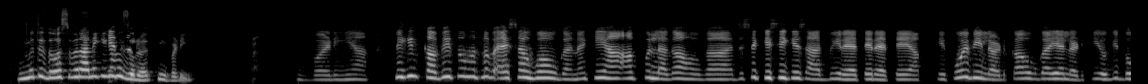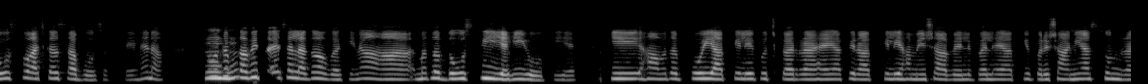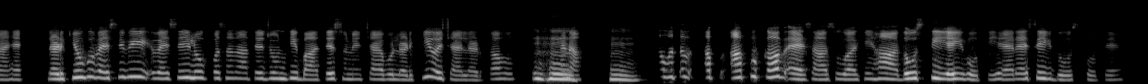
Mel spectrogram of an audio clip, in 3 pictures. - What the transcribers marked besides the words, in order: static; distorted speech; in English: "अवेलेबल"
- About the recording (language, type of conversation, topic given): Hindi, podcast, नए शहर में जल्दी दोस्त कैसे बनाए जा सकते हैं?
- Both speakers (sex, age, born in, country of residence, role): female, 35-39, India, India, guest; female, 40-44, India, India, host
